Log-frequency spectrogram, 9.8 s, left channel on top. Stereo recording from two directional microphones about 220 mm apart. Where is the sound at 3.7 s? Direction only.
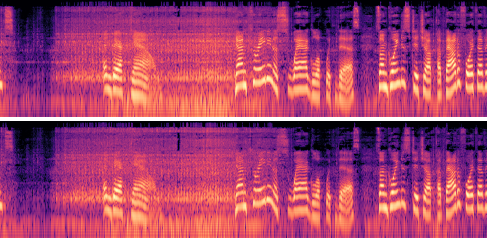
Centre (ahead or behind).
